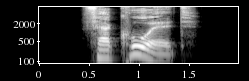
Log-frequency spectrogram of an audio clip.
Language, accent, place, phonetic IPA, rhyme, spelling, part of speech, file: German, Germany, Berlin, [fɛɐ̯ˈkoːlt], -oːlt, verkohlt, adjective / verb, De-verkohlt.ogg
- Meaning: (verb) past participle of verkohlen; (adjective) charred, carbonized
